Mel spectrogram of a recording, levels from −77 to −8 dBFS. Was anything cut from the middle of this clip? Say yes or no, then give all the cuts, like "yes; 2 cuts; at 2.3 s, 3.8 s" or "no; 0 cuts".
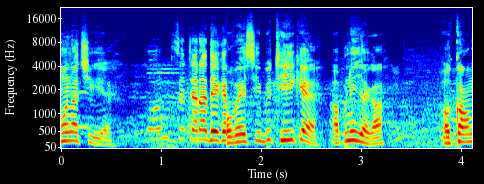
yes; 1 cut; at 1.6 s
